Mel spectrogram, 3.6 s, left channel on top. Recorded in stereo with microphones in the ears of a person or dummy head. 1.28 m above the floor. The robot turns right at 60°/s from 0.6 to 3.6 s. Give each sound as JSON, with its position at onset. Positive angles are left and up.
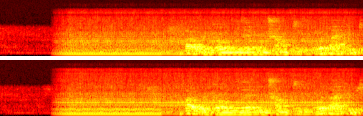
{"t": 1.8, "sound": "a man speaking", "azimuth_deg": 70, "distance_m": 1.5}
